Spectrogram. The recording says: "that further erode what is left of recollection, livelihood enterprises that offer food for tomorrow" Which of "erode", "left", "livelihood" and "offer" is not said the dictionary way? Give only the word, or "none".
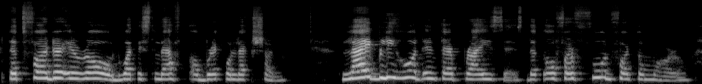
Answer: livelihood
